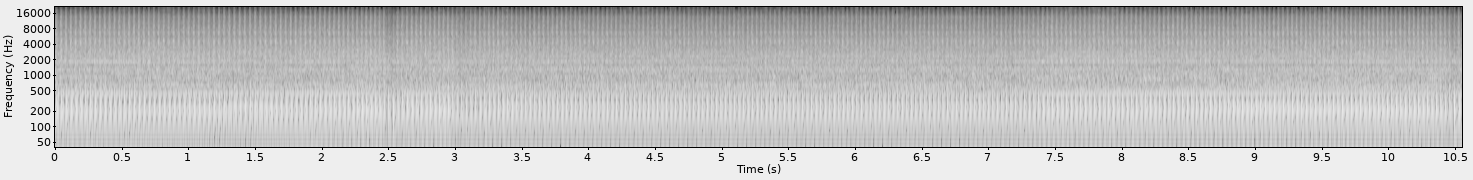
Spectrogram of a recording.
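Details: Generac GP6500E generator, formerly seized engine now running, warmed up, tested outdoors under load up to 6,000 W near max: steady loud even drone dipping briefly as load comes on then recovering; 121 V held, 61 Hz to just below 59 Hz, distortion 6% to 16%; healthy.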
